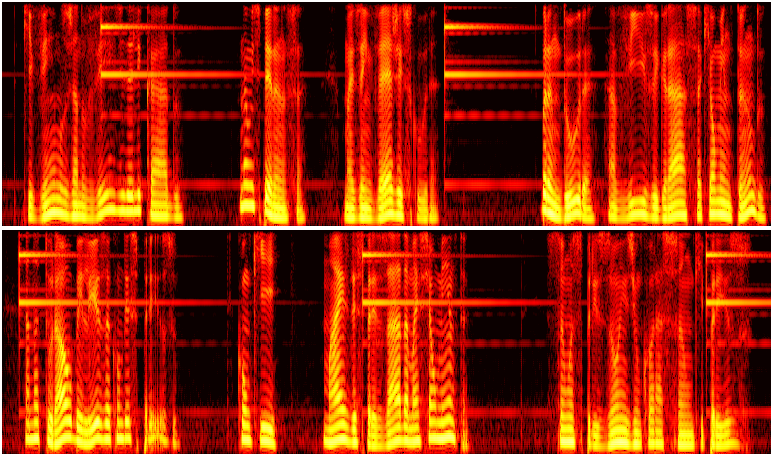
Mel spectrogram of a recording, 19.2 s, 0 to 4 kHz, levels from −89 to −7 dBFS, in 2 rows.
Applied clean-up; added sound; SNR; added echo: none; Bell; 17 dB; none.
